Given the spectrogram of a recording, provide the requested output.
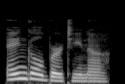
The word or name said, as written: engelbertina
